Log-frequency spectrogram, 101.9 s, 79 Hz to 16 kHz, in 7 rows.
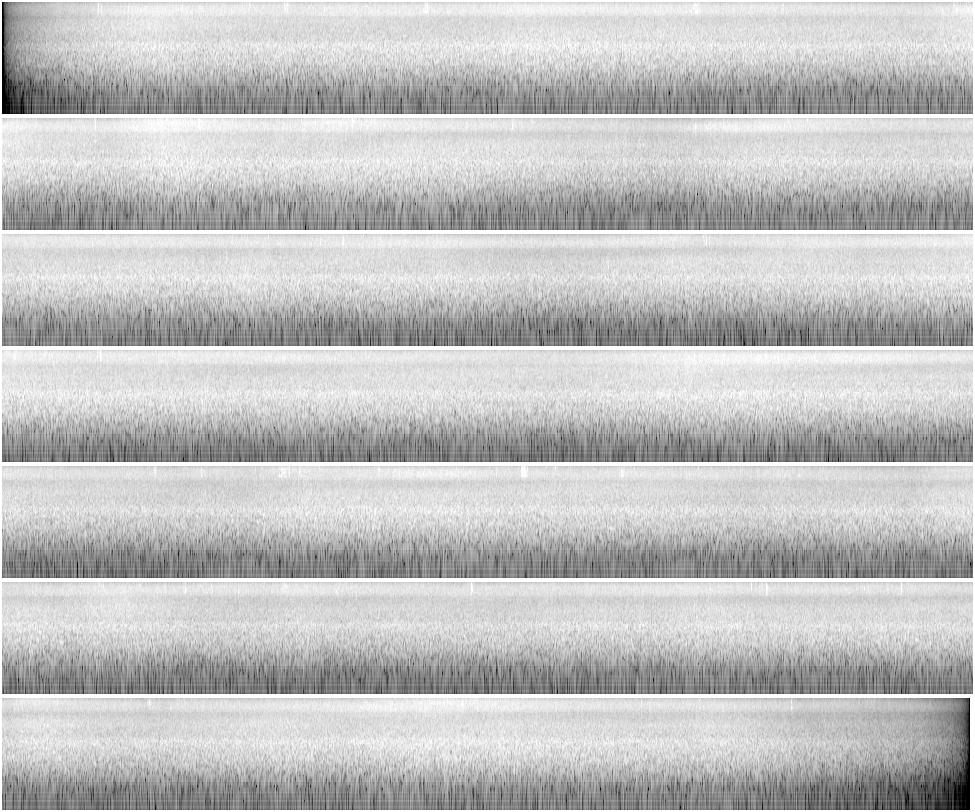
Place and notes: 沙崙海灘, New Taipei City - the waves
At the beach, the waves
Zoom H2n MS+XY
Tamsui District, New Taipei City, Taiwan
